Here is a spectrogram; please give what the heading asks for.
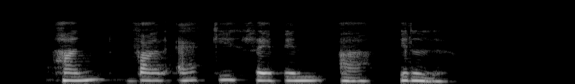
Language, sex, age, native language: Icelandic, female, 40-49, Filipino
